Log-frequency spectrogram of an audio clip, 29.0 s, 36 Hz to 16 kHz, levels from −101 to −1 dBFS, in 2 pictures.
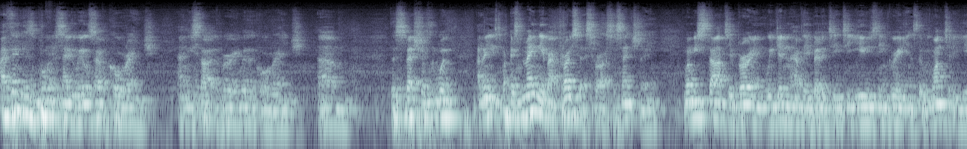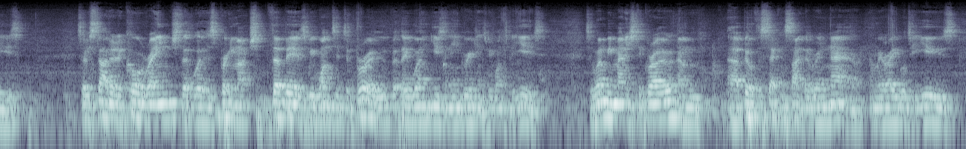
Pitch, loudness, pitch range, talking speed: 105 Hz, -19 LUFS, 100-115 Hz, 210 wpm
